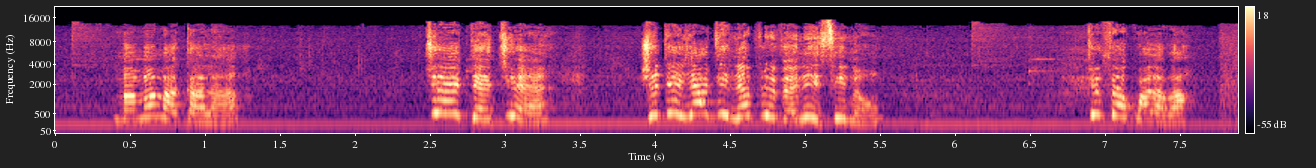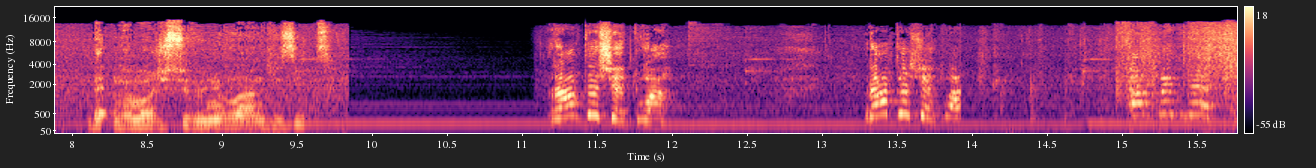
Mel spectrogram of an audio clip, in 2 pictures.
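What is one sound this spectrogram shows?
A middle-aged woman shouts angrily.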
